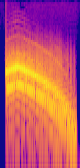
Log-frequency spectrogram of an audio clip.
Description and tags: "Dying" sound or drop made by Korg Electribe recorded into Audacity.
